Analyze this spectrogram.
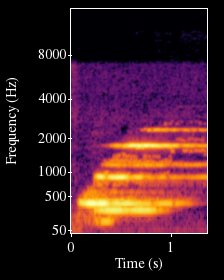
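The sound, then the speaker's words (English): A server notification sound from an audio video game: one synthetic electronic tone that swells in quickly, rises slightly in pitch, holds steady with bright overtones, then fades out after about a second. “Learn game sounds. Learn game sound notification from the server. A very important notification from the server. A notification from the server will sound like this.”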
